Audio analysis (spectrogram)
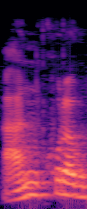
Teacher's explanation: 히읗과 기역이 결합이 돼서 키역 하나로 바뀌었으니까 축약이 일어났습니다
